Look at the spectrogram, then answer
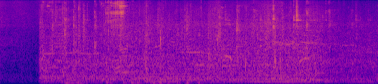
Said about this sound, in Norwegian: Eselkjerra er fullastet.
